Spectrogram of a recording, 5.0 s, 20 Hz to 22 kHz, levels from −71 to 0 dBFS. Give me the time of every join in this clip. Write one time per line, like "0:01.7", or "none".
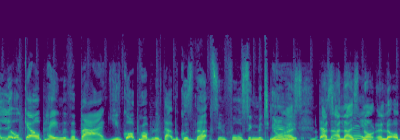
none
